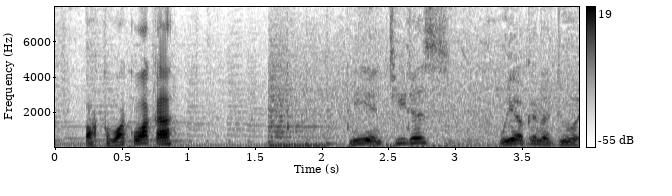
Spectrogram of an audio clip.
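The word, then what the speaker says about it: Tidus: what little boy tetus has to tell us tetus and yes it's preferred it's pronounced like that I don't know why people are you know some people call him Titus or whatever but uh it's actually preferred as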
